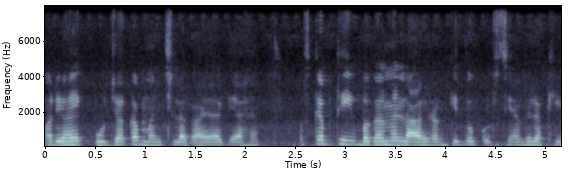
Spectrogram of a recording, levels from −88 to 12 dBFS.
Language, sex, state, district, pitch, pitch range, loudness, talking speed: Chhattisgarhi, female, Chhattisgarh, Jashpur, 175 Hz, 165-190 Hz, -18 LUFS, 230 wpm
